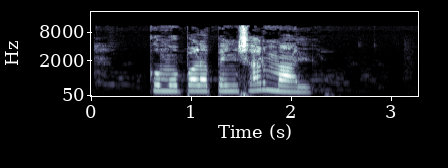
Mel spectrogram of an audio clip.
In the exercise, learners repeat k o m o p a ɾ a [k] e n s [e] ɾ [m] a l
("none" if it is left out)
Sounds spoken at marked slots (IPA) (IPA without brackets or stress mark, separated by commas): p, a, m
